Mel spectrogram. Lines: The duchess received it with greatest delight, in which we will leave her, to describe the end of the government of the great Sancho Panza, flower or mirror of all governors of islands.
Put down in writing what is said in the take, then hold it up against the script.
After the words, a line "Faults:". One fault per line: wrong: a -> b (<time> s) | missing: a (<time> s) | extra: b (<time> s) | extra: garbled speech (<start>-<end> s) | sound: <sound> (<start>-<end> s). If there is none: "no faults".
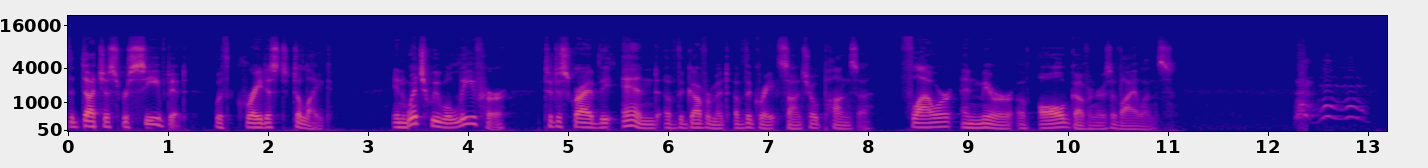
The duchess received it with greatest delight, in which we will leave her, to describe the end of the government of the great Sancho Panza, flower and mirror of all governors of islands.
Faults:
wrong: or -> and (8.9 s)
sound: bark (12.3-13.0 s)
